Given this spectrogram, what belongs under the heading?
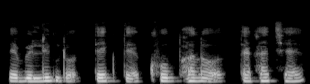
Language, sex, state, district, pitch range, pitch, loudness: Bengali, male, West Bengal, Jhargram, 150-160 Hz, 155 Hz, -19 LUFS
